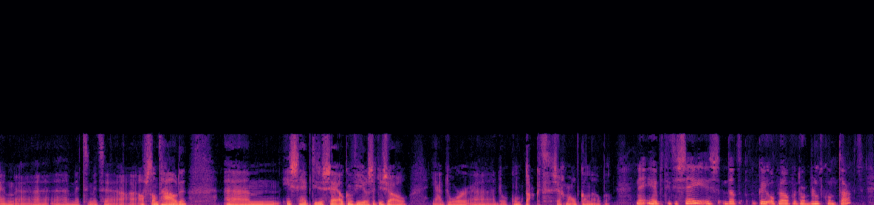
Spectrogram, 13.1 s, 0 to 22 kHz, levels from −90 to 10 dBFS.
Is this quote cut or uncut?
uncut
